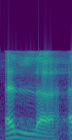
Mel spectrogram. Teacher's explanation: أن لا، لكنها كتبت كلمة واحدة على نية الإدغام، لأن النون الساكنة تدغم في اللام فتصير ألا، وإلا فأصلها أن لا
